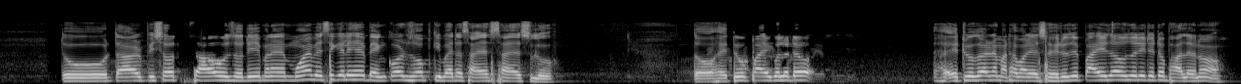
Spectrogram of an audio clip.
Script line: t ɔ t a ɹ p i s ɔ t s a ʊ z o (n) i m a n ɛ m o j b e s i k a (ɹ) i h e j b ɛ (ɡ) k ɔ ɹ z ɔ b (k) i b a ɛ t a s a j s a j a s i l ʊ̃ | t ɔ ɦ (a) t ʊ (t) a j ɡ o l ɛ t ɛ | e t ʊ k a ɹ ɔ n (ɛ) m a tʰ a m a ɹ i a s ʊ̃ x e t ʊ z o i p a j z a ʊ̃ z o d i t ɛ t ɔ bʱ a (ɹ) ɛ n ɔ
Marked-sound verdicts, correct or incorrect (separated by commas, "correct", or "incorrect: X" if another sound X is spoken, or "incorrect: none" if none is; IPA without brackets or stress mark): incorrect: d, incorrect: l, incorrect: ŋ, correct, incorrect: e, incorrect: p, correct, incorrect: l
